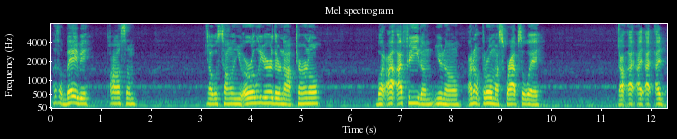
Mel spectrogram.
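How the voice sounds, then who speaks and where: A woman's voice: lowish voice, level tone, a little slow, long pauses, a little mellow. A woman narrating a home video in casual, folksy, rambling chat, often repeating her words. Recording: humming noisy amateur recording.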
